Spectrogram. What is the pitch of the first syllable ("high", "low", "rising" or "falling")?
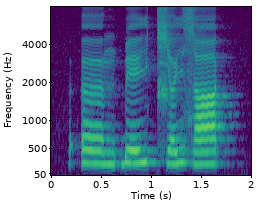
low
